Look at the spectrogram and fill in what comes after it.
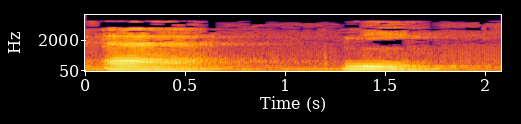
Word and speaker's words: آمين: أما كلمة آمين فنطقها همز حرف همزتين بدل أمين، ألف على همزة وألف على همزة أمين، فسهلت فسميت آمين، فهو مد بدل مقداره حركتان فقط.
